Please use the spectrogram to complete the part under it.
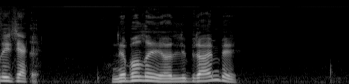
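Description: A middle-aged man asks a question calmly.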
